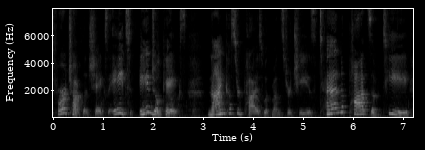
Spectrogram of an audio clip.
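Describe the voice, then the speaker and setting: A woman's voice: mid-range voice, fairly bright tone. A woman reading children's poems aloud in a playful, giggly way. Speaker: poetry reader.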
